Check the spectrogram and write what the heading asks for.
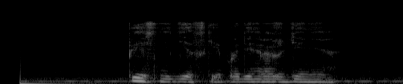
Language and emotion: Russian, neutral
